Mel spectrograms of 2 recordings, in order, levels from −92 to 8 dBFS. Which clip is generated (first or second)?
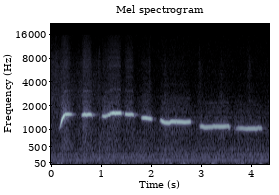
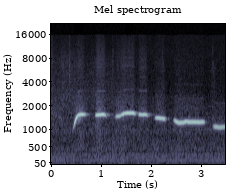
first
